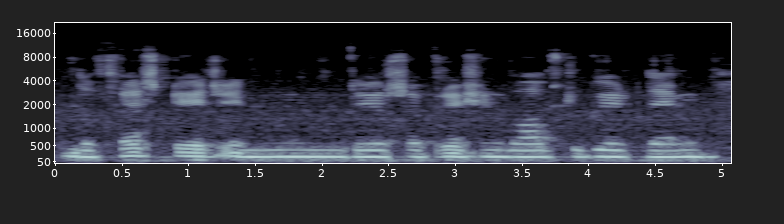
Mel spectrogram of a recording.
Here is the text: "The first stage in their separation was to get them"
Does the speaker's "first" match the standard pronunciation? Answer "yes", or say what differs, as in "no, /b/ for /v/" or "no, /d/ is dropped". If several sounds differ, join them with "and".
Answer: no, /s/ is dropped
